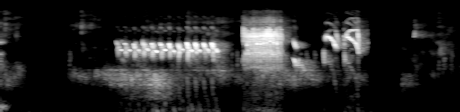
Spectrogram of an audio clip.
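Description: Dark-eyed Junco giving a quick, even trill of about a dozen high notes, then a harsh buzzy burst and a few sharp chips.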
